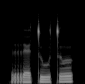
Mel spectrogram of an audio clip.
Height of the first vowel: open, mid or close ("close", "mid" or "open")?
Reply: mid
